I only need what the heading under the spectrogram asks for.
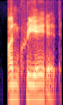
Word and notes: uncreated: American English

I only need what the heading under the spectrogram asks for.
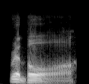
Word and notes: rebore: British English

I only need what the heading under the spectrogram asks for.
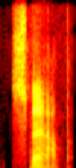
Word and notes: snap: American English

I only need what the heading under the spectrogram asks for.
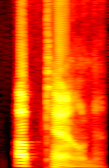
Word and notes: uptown: American English

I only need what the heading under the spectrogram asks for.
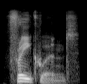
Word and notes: frequent: British English

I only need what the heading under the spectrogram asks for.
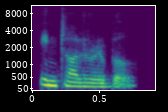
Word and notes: intolerable: Indian

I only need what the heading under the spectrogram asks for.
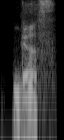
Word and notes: girth: British English

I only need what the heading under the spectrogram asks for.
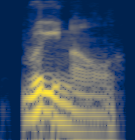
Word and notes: renal: British English

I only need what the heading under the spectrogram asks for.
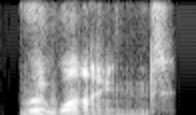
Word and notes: rewind: British English

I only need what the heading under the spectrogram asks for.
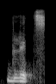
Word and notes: blitz: Indian

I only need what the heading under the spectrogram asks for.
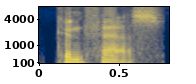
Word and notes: confess: American English

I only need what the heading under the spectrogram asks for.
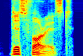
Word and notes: disforest: British English

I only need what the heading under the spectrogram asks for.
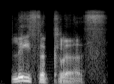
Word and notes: leathercloth: British English

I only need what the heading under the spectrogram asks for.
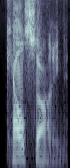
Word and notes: calcine: American English

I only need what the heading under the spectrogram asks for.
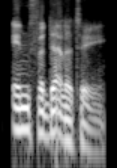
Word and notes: infidelity: British English

